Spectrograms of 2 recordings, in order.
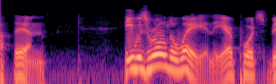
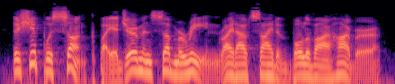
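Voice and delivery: usual speaking voice

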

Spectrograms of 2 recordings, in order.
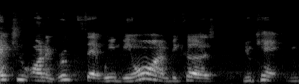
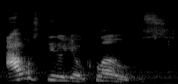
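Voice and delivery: ordinary delivery

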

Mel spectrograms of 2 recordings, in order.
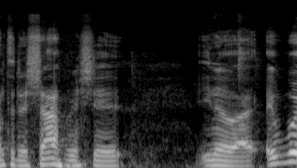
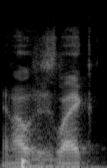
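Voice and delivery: usual speaking voice

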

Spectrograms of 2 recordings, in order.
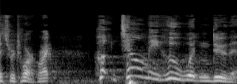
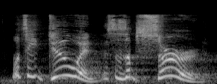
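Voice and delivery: high-pitched, acted indignation; grumbling disbelief; 8 semitones higher than usual. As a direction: protest like a scandalized onlooker. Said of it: "Of course grumbling's going on".

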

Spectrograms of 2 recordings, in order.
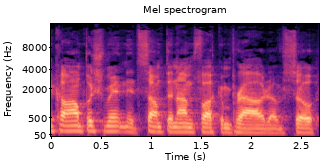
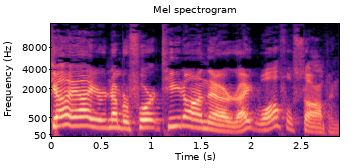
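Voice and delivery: higher-pitched mock dad voice; imitated dad; 9 semitones higher than usual. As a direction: brush it off as a needling dad. Imitating dad's dismissive reply.

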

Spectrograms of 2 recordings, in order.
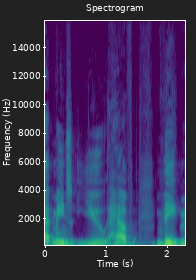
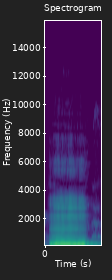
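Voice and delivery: ordinary delivery

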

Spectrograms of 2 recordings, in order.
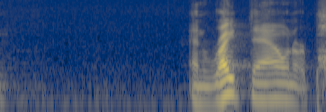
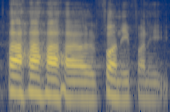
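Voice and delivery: mock laugh; 8 dB louder than usual. Mocks congregation laughter.

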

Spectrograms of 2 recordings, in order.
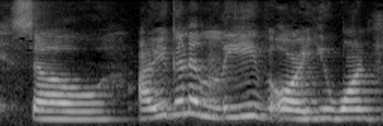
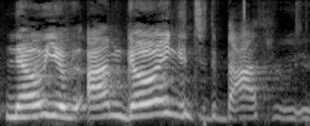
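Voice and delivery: loud exasperated shout; warning the sister not to follow her; loud protest; 3 semitones higher, 11 dB louder than usual. Acted. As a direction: bark it at the pest.

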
